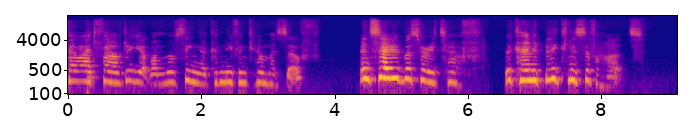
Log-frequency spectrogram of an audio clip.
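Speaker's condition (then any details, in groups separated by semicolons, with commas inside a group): Deafness; effectively profoundly deaf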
